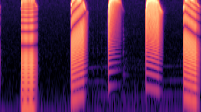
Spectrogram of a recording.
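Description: Mojito virtual-analog synthesizer playing a fart-like preset on its own, dry: a string of five short pitched notes, about two a second, several sliding down in pitch.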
